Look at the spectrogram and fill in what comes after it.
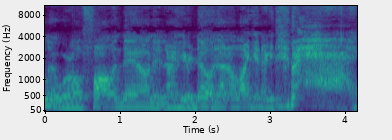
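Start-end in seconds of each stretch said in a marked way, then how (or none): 3.3-4.1 mock tantrum yell, high and loud; hammed-up toddler wail; toddler tantrum cry. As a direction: shout like a frustrated toddler. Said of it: "I'm throwing tantrums".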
